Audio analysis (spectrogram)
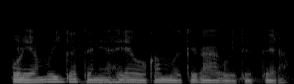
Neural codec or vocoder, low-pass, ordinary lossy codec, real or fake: none; 5.4 kHz; none; real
